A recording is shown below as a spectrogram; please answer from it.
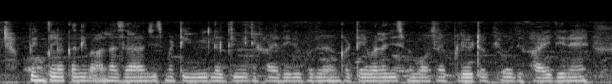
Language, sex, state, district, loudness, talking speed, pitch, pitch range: Hindi, male, Chhattisgarh, Raipur, -19 LUFS, 275 wpm, 165 Hz, 160-170 Hz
